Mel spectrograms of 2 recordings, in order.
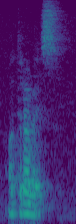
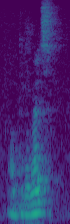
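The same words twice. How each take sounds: No difference in how they are said.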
